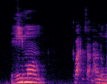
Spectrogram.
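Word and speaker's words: 疑問: Nghi vấn sẽ đọc là Ghimon.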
